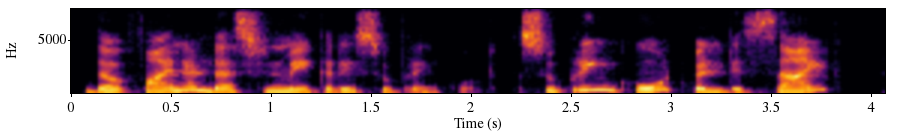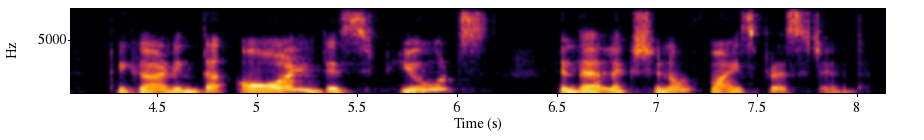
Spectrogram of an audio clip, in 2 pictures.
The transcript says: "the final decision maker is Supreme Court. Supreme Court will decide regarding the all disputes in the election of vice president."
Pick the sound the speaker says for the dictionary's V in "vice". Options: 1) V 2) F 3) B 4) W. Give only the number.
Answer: 1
